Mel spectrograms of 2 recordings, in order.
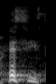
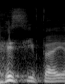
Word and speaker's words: Recife: One was Recife, or Recife, as they would say in Portuguese, because you don't pronounce the R, so it should be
